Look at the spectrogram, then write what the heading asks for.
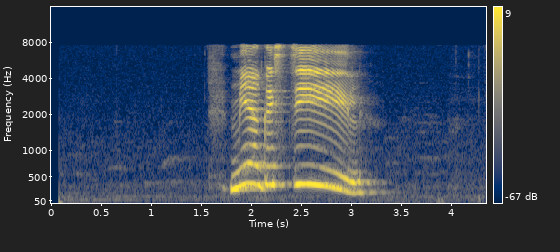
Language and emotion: Russian, positive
